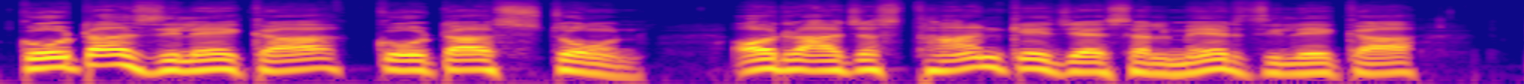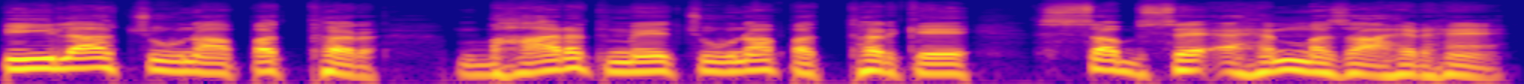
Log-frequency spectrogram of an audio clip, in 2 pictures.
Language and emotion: Urdu, neutral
